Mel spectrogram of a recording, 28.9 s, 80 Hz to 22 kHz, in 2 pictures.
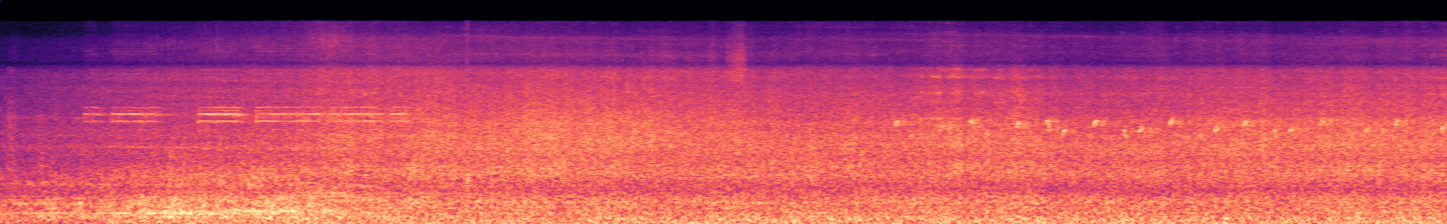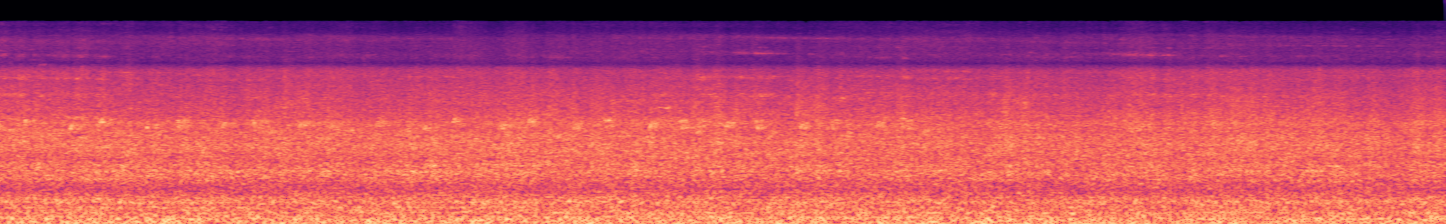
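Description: Goods train passing at close range: a WAG-9 electric locomotive at first, then a long string of open-top freight wagons rolling steadily over the track.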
